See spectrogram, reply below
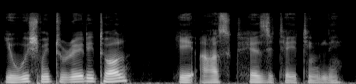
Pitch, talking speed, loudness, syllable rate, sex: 110 Hz, 170 wpm, -19 LUFS, 5.1 syllables/s, male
